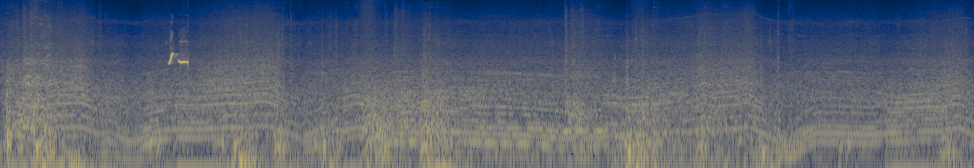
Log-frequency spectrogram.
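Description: A car engine roars at high speed, revving up and down.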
